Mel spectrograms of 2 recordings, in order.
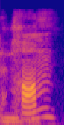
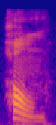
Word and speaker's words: home: sound this time okay home you had said hum okay ho home home there you go yep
